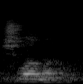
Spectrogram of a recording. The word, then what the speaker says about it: Shlomo: Shlomo is the Hebrew pronunciation of the word of the name Solomon.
